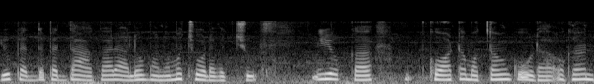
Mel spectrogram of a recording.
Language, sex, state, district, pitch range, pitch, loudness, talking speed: Telugu, female, Andhra Pradesh, Krishna, 205-230 Hz, 220 Hz, -15 LUFS, 120 wpm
